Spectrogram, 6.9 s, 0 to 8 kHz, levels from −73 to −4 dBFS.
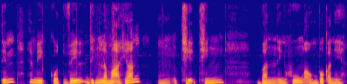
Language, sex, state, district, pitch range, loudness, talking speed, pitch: Mizo, female, Mizoram, Aizawl, 170-205 Hz, -19 LUFS, 145 wpm, 180 Hz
